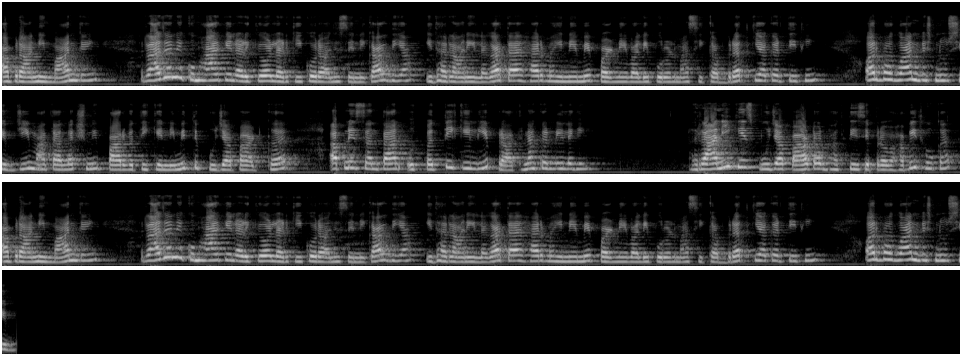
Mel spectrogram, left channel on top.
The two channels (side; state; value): right; drops out; at 9.8 s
